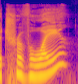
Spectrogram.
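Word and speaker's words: travois: This to me, though, is interesting because it talks about the travoy, which I looked up to make sure I was saying that correctly.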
